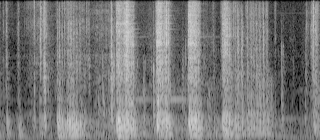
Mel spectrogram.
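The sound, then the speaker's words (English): A typewriter roll ratchets through a series of rapid mechanical clicking surges, five or six loud, bright bursts in quick succession with brief dips between them, and no voices. “That is a typewriter roll, my friend.”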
